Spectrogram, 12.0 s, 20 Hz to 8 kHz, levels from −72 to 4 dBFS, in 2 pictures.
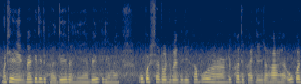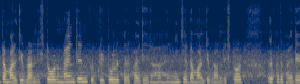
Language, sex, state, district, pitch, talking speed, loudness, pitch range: Hindi, male, Maharashtra, Nagpur, 240 Hz, 195 wpm, -20 LUFS, 225-260 Hz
